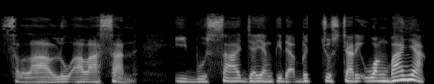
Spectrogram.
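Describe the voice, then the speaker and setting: A man's voice: medium pitch, normal speed, no echo, clean studio sound, close to an everyday voice. A man playing an arrogant, lazy, ungrateful young son in a cartoon drama, sneering and demanding. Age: young adult. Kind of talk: animated cartoon moral drama.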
